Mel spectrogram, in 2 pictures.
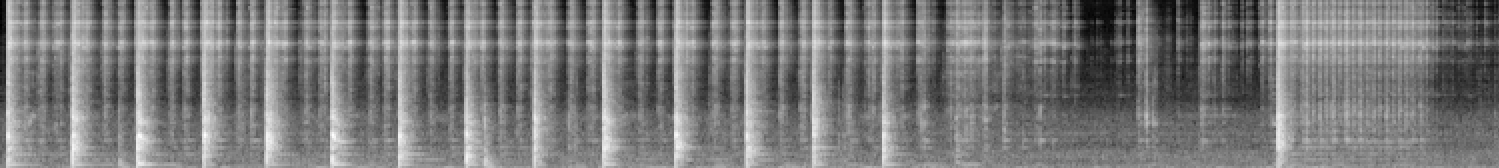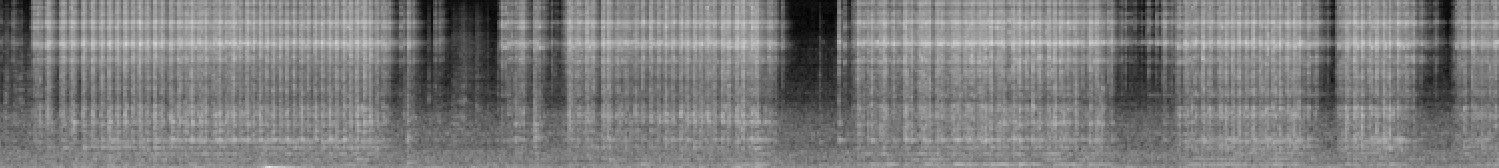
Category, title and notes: Music > Solo percussion
Tambourine rhythms, shakes and hits.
